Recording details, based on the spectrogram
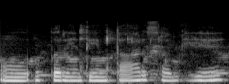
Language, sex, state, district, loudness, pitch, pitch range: Rajasthani, female, Rajasthan, Churu, -16 LUFS, 185 Hz, 175-195 Hz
